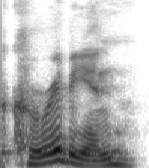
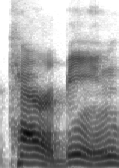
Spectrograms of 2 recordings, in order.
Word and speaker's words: Caribbean: I think that I'm somewhere in the Caribbean or Caribbean, depending on where you live, how you say it, or at least it certainly looks this way from where I stand in this vision.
